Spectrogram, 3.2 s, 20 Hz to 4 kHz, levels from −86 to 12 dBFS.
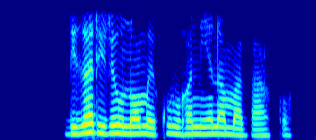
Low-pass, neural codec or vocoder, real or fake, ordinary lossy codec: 3.6 kHz; none; real; none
